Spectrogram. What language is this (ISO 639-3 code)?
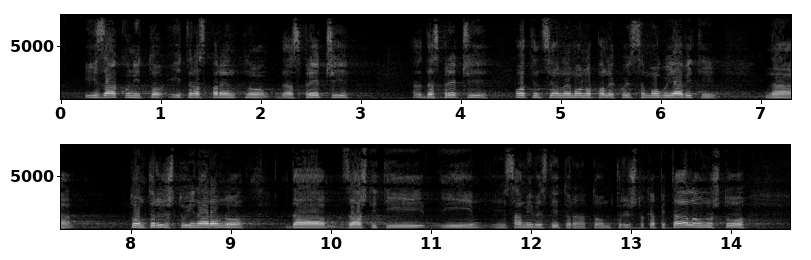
srp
